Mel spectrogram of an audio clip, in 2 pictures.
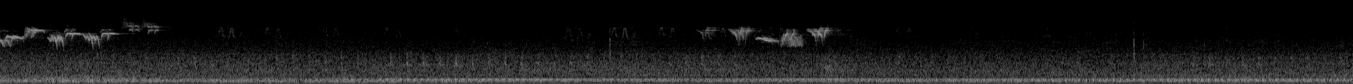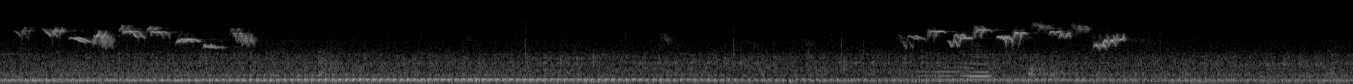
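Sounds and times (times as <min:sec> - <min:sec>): songbird singing high quick notes: 0:00.0 - 0:01.6, 0:07.0 - 0:08.4, 0:13.7 - 0:16.1, 0:22.5 - 0:24.9
steady low hum: 0:00.0 - 0:27.0.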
